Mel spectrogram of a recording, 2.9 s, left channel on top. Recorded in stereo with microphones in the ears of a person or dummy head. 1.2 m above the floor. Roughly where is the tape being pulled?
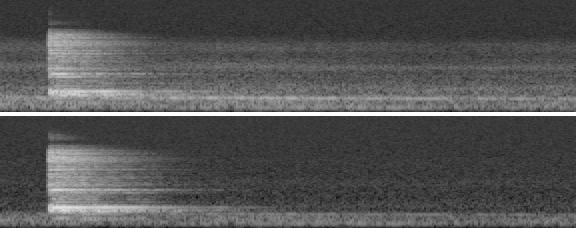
I don't hear tape being pulled.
